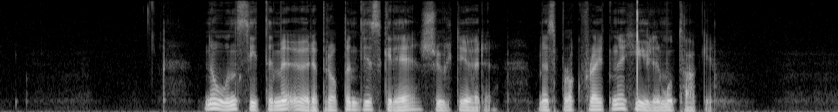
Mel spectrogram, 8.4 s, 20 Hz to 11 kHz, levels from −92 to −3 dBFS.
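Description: At 6.37 s, right before "hyler mot", there's a sharp, loud snap. That's a file header played as audio: two WAV pieces got joined without stripping the second one's header, so those few dozen bytes of metadata went out as samples, giving a brief spike unrelated to the speech.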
